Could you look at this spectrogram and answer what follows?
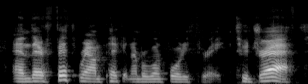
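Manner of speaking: ordinary talk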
